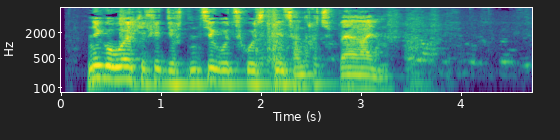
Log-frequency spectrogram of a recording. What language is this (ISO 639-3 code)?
mon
